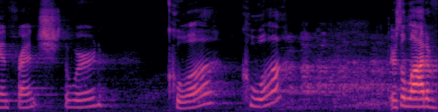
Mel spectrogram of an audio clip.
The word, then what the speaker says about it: cœur: The French word for heart is, and I'm going to pronounce it wrong, cœur. Somebody say in French the word cœur.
